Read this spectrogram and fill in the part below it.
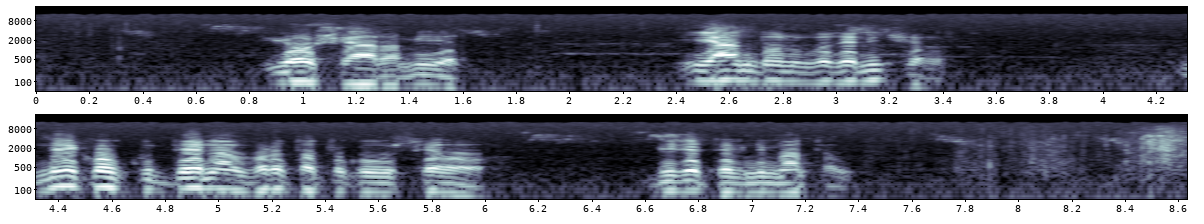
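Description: A man speaks calmly up close.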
